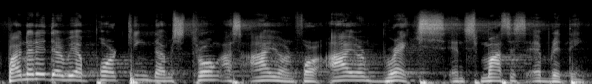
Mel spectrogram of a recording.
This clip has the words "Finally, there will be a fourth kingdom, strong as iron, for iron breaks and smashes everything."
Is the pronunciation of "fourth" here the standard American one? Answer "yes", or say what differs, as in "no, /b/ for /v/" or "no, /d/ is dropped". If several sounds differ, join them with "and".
no, /p/ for /f/ and /t/ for /θ/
